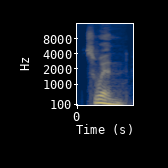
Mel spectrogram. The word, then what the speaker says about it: Suinn: Yeah, Jason, I'm going to mispronounce this. Is it Suin? Suinn? Swin.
